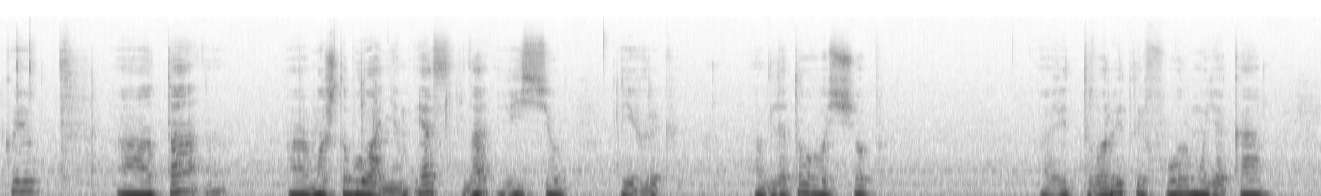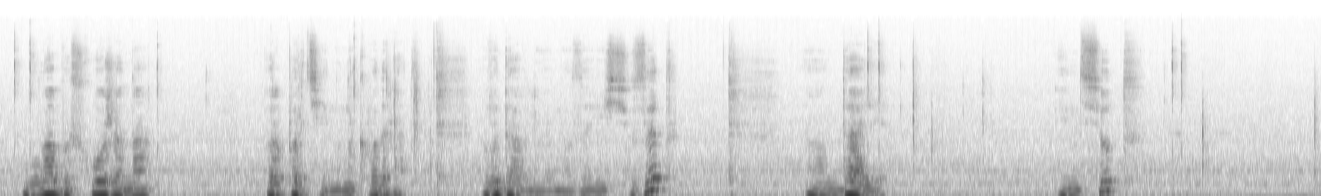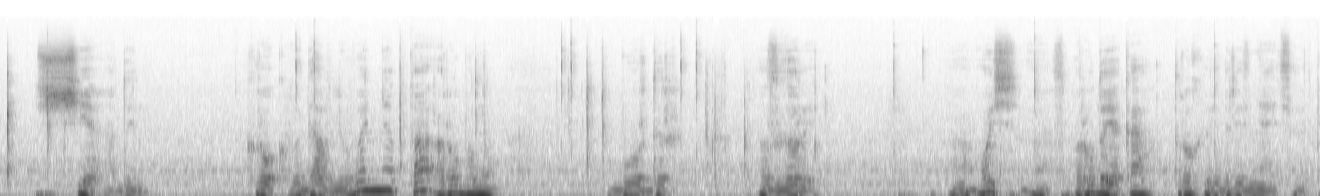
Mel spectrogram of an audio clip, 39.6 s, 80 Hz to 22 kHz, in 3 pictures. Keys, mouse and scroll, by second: 14.9-17.5 middle drag, 17.5 e, 35.5-38.5 middle drag, 38.7-39.6 shift+middle drag.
